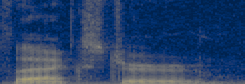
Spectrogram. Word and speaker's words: Thaxter: title when you're on the bench F thxer last name is spelled t HX t r and I'm a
